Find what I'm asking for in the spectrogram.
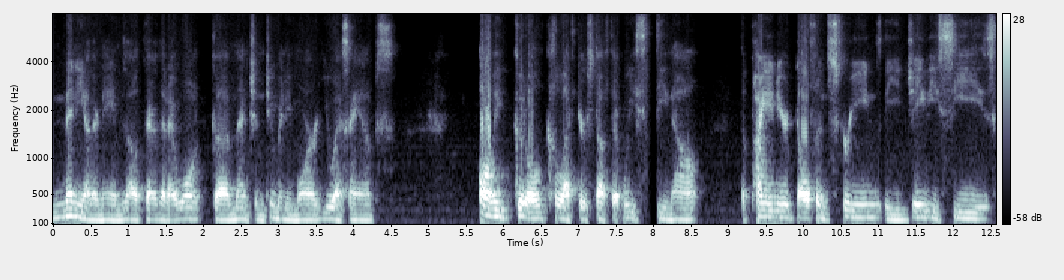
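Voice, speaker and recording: At a fairly slow pace, a man talks in an Upper Midwest accent. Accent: Upper Midwest American. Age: 50s. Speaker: car audio competitor and live stream host. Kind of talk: casual live stream chat answering viewer comments. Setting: Facebook live video stream.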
